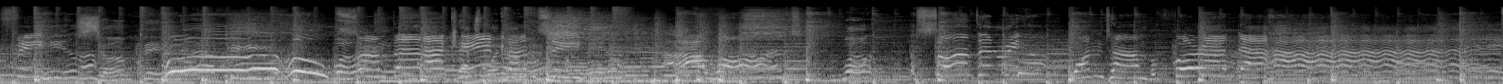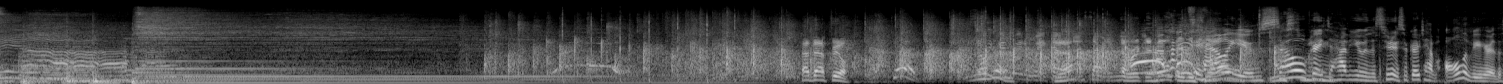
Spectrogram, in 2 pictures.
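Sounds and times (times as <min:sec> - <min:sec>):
woman singing with vibrato: 0:00.0 - 0:17.3
live rock band playing: 0:00.0 - 0:23.1.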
